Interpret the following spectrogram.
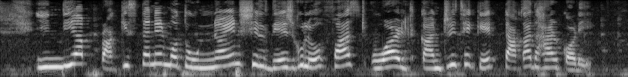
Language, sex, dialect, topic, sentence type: Bengali, female, Northern/Varendri, banking, statement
